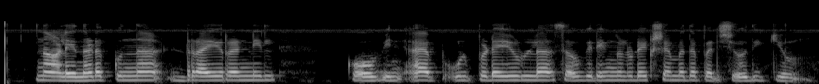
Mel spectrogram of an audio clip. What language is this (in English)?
Malayalam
